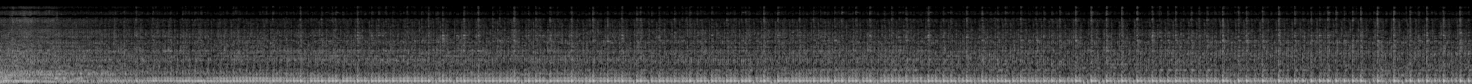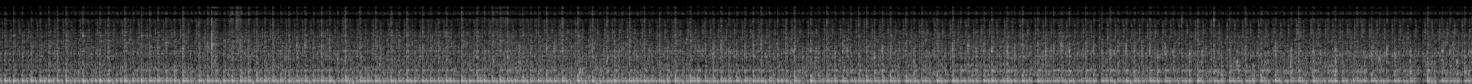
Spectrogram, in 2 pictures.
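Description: Johnson 9.9 hp two-stroke twin-cylinder outboard idling steadily in a test tub, its carburetor freshly rebuilt; a pretty quiet-running idle.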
